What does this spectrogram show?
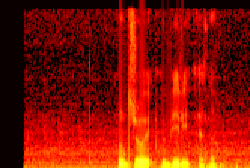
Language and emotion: Russian, sad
